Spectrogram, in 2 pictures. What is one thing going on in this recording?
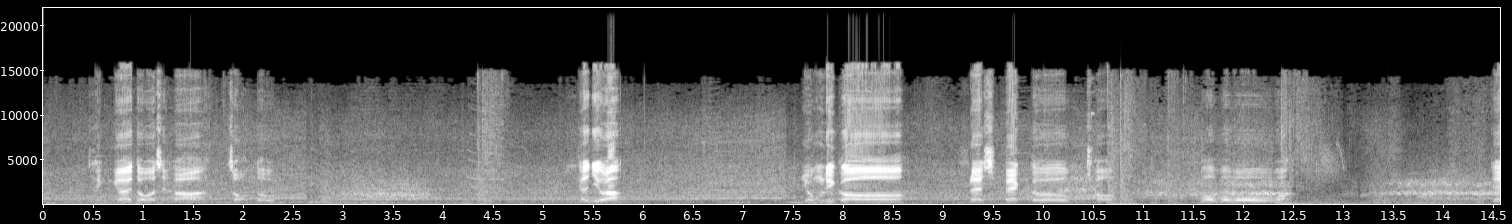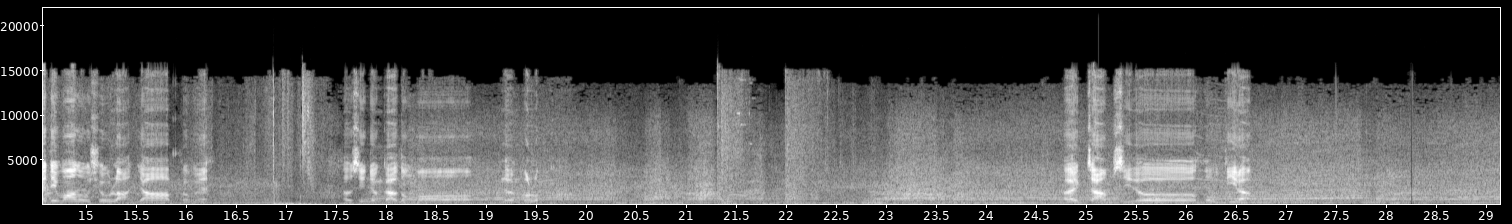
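A racing car engine roars, revving up and dropping with each gear change.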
